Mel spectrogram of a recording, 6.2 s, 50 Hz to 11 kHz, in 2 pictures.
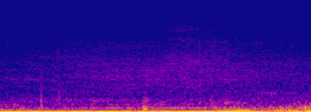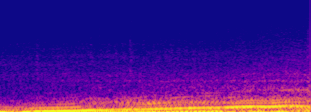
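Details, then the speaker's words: BMW E36 after installing Sachs clutch and JBR lightweight flywheel, early break-in: deep engine rumble climbs smoothly as the car pulls away, no chatter or slipping; clutch grabs great, no crazy noises. Large air filter whistles. "clutch grabs great oh yeah it feels good no crazy noises clutch engagement great what else could you ask for"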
